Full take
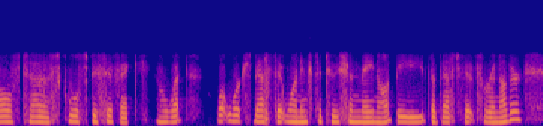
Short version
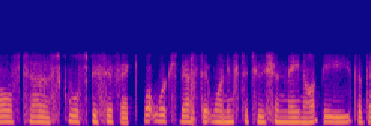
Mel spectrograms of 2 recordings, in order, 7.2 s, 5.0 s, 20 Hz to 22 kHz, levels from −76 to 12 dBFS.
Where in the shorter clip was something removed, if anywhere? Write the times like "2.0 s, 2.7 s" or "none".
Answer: 1.8 s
